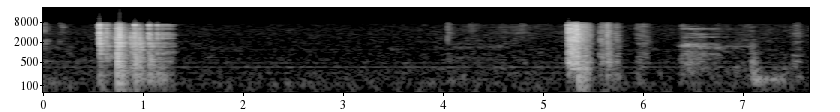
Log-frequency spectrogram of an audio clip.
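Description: Two short bursts of scissor-like cutting crackle, alone in an otherwise quiet room, as material is cut in half for a handmade faux pallet sign, followed by a few softer handling rustles.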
